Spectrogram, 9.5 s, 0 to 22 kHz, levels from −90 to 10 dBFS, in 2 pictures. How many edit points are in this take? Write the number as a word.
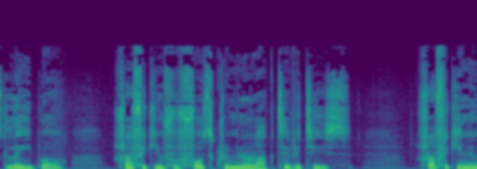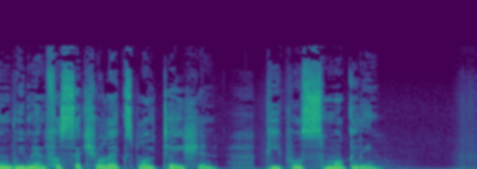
one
